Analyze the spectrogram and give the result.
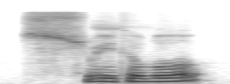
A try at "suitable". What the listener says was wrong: No, not sweet. without the I in this case. Like if it wasn't there.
